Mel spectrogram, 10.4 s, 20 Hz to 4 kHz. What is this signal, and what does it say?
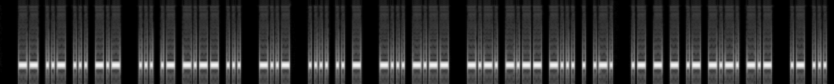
Morse code, heard as a keyed tone, about 36 wpm, 550 Hz. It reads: MUSK SAYS X HIT BY CYBER ATTACK AS
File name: podcast / News headlines-1x-35x35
